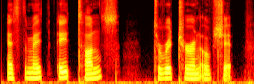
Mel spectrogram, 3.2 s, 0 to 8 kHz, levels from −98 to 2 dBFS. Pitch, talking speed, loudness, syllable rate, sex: 145 Hz, 130 wpm, -18 LUFS, 4.9 syllables/s, male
